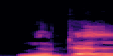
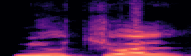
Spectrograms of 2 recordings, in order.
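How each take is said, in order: First: The middle consonant is a plain 't' sound. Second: The middle consonant is a 'ch' sound. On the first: The speaker calls it wrong. "म्यूटल नहीं बोलेंगे" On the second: The speaker calls it right.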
